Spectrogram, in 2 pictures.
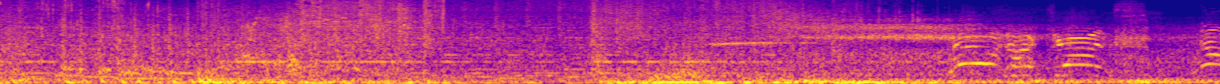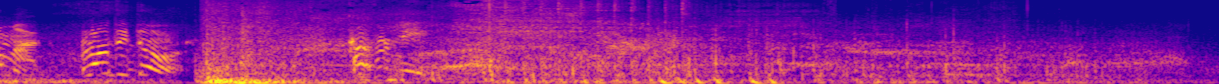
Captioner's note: sound of gunfire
